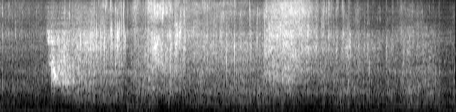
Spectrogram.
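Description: Tomato wedges and scrambled eggs sizzling in a hot wok: the frying starts suddenly just under a second in, swells and eases a couple of times, and dies down toward the end before cutting off.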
